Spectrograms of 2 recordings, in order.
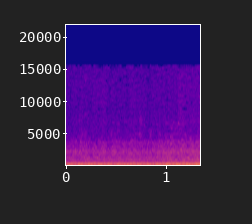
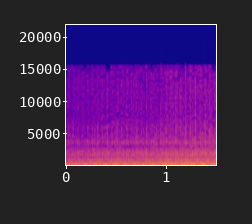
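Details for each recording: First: Electrolux Jet Clean 16 kg washer in spin after fix: steady low even drone, no banging; the loud spin noise was a loose leveling foot, cured by turning and tightening it. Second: Electrolux Jet Clean 16 kg washing machine spin cycle: deep, fast drumming rumble as the cabinet shakes from a loose leveling foot; fixed by turning and tightening the foot.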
